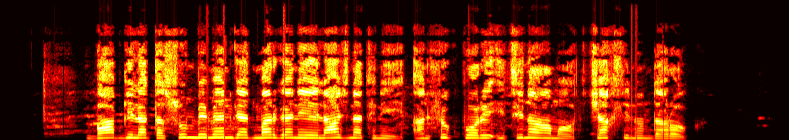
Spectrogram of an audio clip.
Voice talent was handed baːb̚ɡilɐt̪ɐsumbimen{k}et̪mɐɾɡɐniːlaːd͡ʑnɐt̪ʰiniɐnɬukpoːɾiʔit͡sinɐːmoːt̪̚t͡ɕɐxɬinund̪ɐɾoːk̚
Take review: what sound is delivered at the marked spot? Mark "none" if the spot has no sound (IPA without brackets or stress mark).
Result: ɡ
